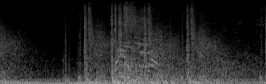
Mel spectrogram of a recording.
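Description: Rapid bursts of gunfire from a mounted gun in a video game, with dense sustained firing and a sharper surge near the middle, steady and fairly loud throughout with no talk.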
